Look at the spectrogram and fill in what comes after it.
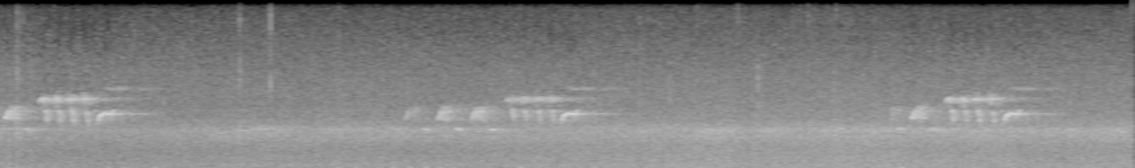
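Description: A bird sings the same short phrase of quick high notes three times, about every three and a half seconds, over a loud, steady rushing noise.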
